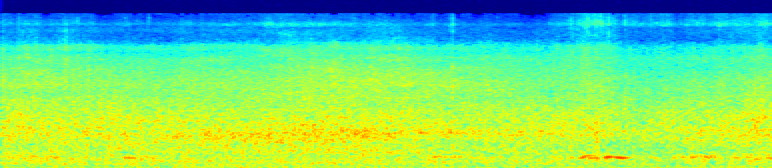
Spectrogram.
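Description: Tyres hum on a wet road.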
